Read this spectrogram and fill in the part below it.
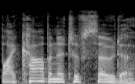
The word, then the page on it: bicarbonate of soda: British English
